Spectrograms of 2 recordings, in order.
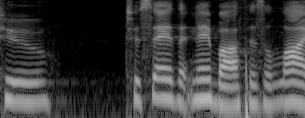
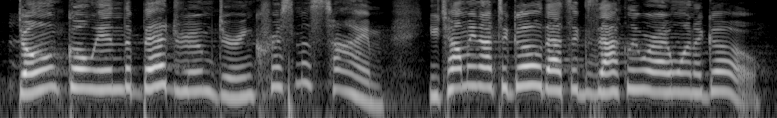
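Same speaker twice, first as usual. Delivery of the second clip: put-on higher, louder, like a kid who won't be told; playful kid tempting the forbidden; mischievous child voice; 5 semitones higher, 5 dB louder than usual. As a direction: tease it like a defiant child. Child voice defying the rule.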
